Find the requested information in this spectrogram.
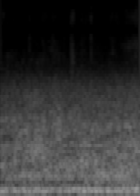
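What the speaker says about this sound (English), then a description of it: "As the synchro pair come back to meet in the middle, complete the manoeuvre called the boomerang." Red Arrows display jets at an air show, a steady broad engine roar from aircraft flying past at a distance, with no voices.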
